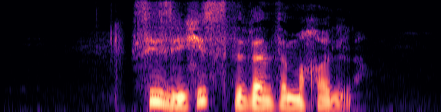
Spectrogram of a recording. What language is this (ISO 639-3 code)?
kab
